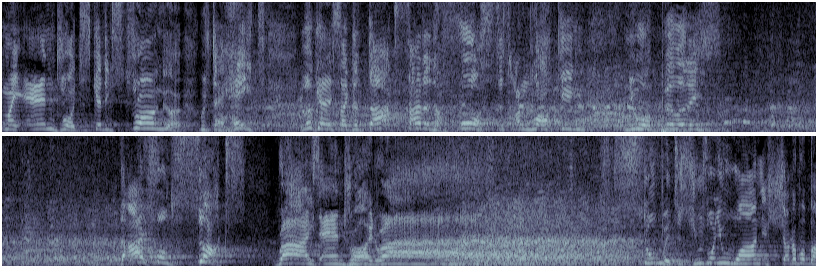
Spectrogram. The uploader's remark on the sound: The 2015 Melbourne International Comedy Festival Gala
